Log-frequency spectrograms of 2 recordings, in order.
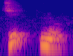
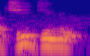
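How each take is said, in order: First: "digno" in two syllables, díg-no; no vowel after the g in "digno"; correct pronunciation. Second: "digno" with an added vowel, dí-gui-no; wrong pronunciation. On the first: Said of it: "Não é difícil falar". ("digno" em duas sílabas, sem i) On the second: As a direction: say "digno" slowly with an extra i after the g. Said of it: "acabamos por falar digno". ("digno" com i intrometido, devagar) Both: Shown as a demonstration.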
